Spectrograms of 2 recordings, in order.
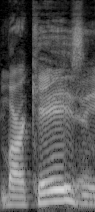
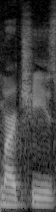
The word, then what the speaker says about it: Marchese: Is that how you say it? Marchese. Marchese. Yeah, I'm saying Marchese.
